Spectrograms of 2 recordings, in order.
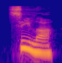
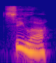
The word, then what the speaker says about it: Zillah: Selah. It's a TZ, it's a Saudi. Selah.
